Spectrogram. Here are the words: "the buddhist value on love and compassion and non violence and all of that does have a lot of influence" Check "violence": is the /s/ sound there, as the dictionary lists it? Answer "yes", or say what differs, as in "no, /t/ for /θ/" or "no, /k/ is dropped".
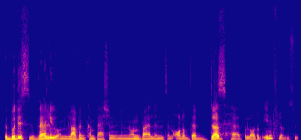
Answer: yes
